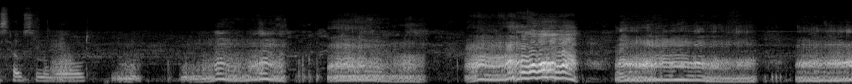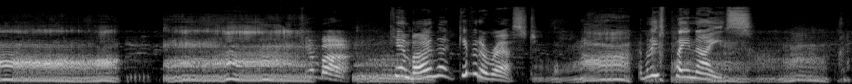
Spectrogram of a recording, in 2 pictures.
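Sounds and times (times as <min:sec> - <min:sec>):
dog growling: 0:00.4 - 0:12.9, 0:13.7 - 0:17.0.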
